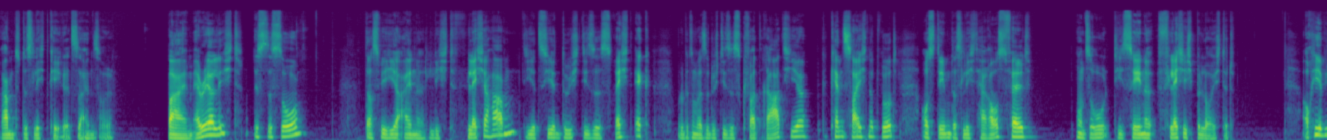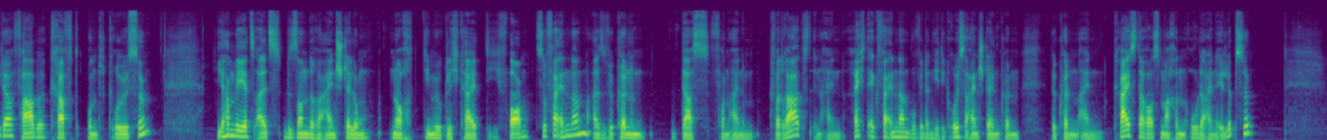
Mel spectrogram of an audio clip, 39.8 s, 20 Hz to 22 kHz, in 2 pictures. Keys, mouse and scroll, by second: 2.6 click, 4.4 click, 5.6 middle click, 6.1-6.4 scroll up 1, 6.4 middle click, 7.3 click, 9.9 middle click, 17.2 middle click, 25.5-28.2 drag, 28.5 middle click, 29.9-32.0 drag, 33.2-34.5 drag, 34.7-35.6 drag, 36.9-37.8 drag, 39.2-39.8 drag.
